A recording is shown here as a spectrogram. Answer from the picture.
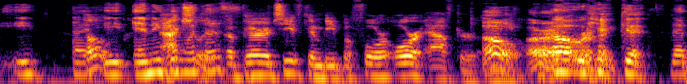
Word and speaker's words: aperitif: how do you pronounce that? Aperitif.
